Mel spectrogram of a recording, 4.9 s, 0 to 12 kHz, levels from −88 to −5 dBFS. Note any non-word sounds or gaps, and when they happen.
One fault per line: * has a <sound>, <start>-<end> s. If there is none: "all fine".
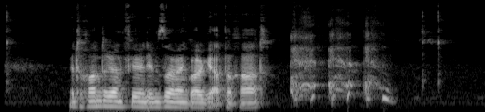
* has a cough, 2.9-4.0 s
